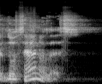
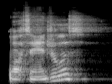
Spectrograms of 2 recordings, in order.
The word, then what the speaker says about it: Los Angeles: Should you say a hard G or a soft G? Los Angeles or Los Angeles? Should you end with a les or a lus? Los Angeles? Los Angeles?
